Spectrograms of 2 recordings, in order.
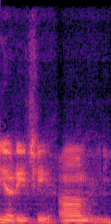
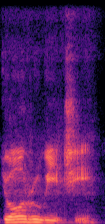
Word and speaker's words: Yoruichi: But if he really needs to, did I say Yorichi? Yoruichi. Right? That's her name. That's all. Yeah, it's almost the same pronunciation though if you say it really fast.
